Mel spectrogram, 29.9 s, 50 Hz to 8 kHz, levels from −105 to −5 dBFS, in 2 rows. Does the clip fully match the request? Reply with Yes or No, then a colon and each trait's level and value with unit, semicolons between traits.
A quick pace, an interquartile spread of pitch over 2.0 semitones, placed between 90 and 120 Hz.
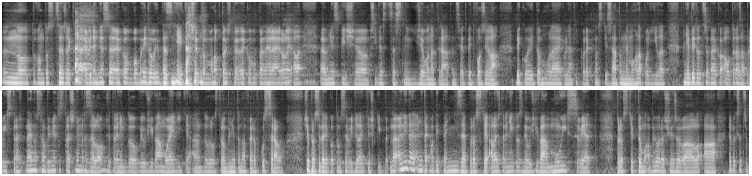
Yes: fast, 225 wpm; narrow, 2.6 semitones; low, 115 Hz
